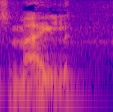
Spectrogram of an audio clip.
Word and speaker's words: SMIL: Y actualmente encontramos ejemplos, por ejemplo, SMILE, que se escribe SMIL, se usa para crear presentaciones multimedia.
